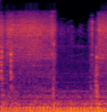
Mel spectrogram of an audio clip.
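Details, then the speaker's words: PT Cruiser GT power window: motor drones low and labored with no smooth travel, sounds like straining against a binding regulator; owner fears something will break. Power window motor straining. "it just don't sound right. I don't dare roll it down any more than that, because something's gonna break."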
